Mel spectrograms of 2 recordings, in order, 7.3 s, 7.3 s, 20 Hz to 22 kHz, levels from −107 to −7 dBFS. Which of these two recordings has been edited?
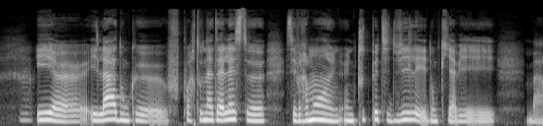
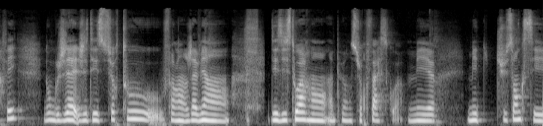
second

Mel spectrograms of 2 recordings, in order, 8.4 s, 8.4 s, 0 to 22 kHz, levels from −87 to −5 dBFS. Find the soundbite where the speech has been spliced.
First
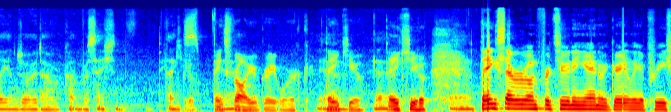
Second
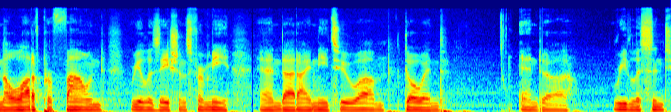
second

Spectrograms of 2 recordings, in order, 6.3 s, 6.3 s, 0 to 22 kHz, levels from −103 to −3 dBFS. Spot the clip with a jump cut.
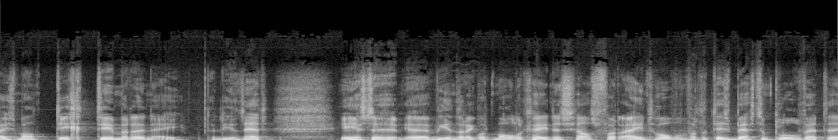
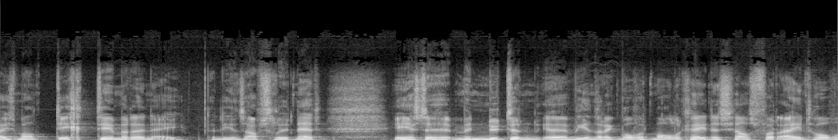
first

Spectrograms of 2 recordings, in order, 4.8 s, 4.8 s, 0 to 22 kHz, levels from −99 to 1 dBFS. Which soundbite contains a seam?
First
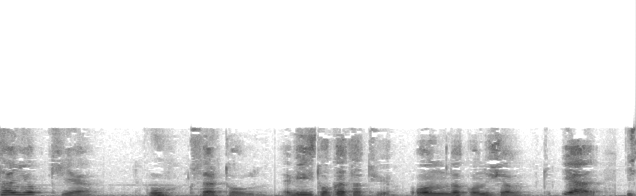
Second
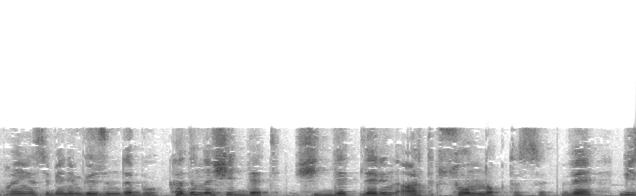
first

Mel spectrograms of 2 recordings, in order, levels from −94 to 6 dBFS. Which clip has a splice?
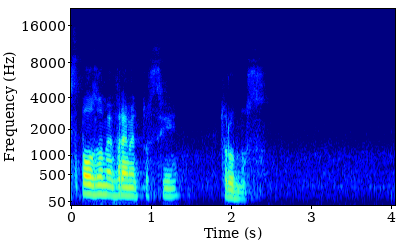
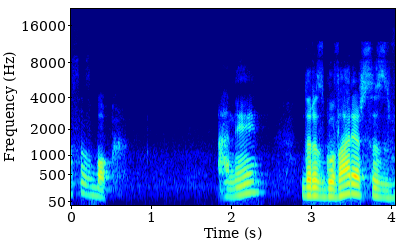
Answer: first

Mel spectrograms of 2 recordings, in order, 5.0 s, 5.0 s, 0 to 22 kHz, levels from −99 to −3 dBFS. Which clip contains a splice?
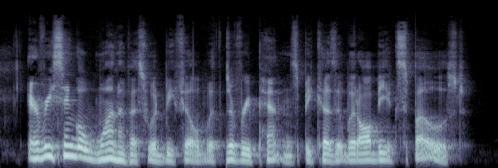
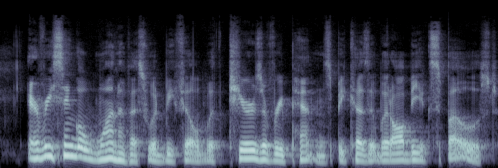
first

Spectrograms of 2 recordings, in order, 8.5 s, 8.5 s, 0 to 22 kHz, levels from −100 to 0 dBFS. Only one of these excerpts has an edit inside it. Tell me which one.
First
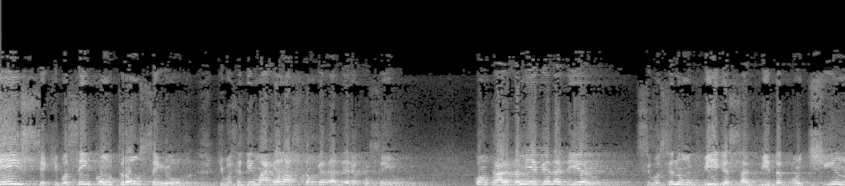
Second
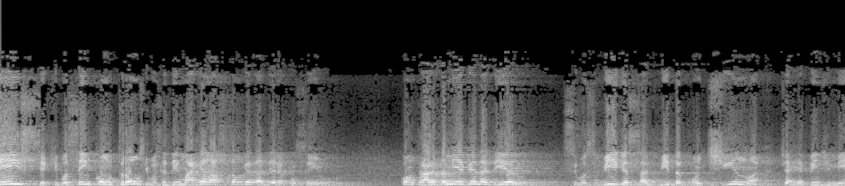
second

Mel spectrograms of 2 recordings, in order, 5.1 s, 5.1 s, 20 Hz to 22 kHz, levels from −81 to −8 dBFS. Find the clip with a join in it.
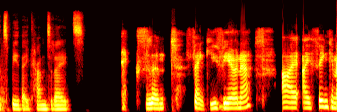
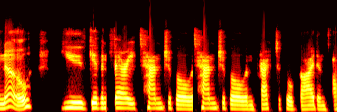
second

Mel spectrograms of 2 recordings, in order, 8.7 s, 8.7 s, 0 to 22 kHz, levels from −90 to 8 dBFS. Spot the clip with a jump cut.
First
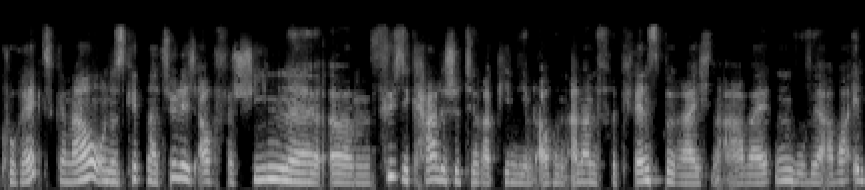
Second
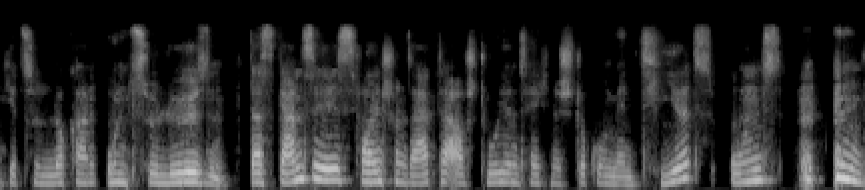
second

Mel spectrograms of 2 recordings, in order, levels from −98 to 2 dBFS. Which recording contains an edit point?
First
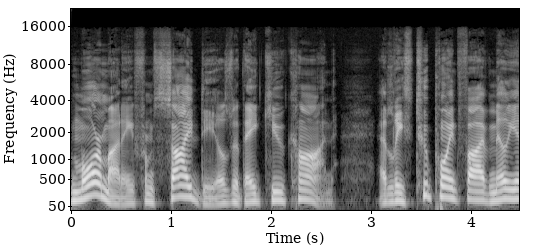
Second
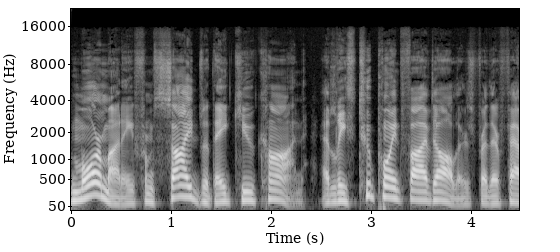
second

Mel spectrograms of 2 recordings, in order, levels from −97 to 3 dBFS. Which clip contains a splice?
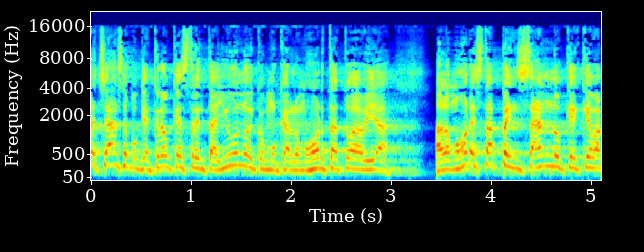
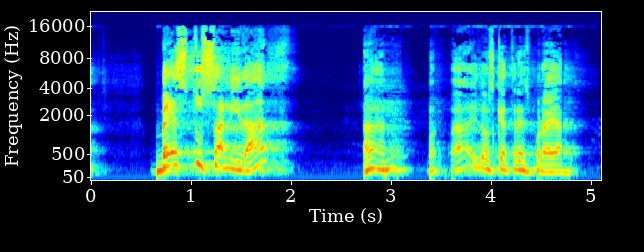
second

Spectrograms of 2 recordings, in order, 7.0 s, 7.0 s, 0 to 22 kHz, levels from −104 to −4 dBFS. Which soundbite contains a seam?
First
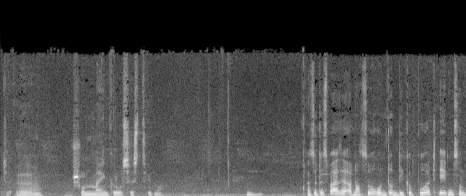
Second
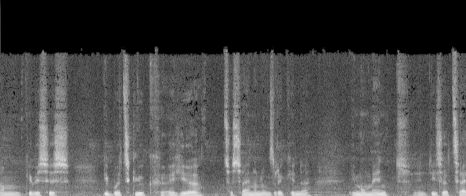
second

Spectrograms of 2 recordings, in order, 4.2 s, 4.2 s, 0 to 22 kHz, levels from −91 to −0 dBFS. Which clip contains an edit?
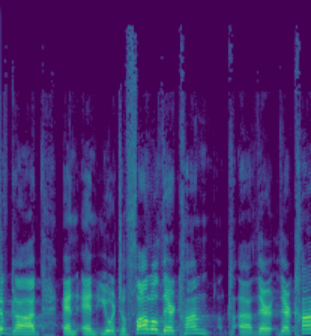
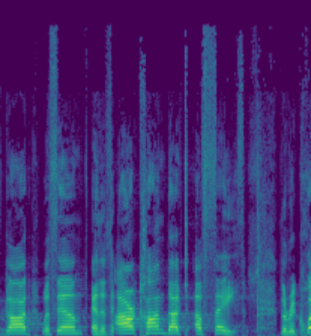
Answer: second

